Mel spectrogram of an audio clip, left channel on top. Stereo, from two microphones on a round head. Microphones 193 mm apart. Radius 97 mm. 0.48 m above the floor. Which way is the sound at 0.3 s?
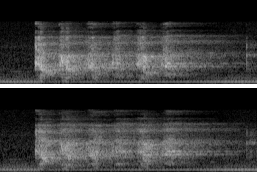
50° left (ahead or behind).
